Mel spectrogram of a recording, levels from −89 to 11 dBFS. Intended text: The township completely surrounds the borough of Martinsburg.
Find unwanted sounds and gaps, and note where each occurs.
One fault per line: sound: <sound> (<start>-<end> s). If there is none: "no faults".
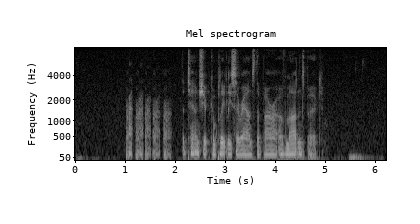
sound: laugh (1.0-1.9 s)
